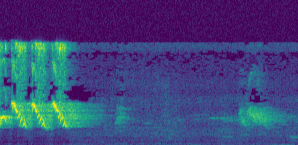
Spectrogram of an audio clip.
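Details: Double-collared seedeater, "tui tui zero zero" song style, meant to excite other caged seedeaters: a quick run of three loud, high, downslurred buzzy notes in under a second, then quiet, with one softer high note near the end.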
